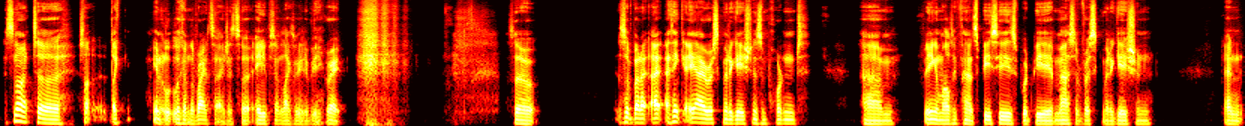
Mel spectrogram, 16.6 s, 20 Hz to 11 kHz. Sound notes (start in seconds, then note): 4.8 laughs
